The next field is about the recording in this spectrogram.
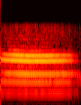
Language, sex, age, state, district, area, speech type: Tamil, female, 18-30, Tamil Nadu, Thoothukudi, urban, conversation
